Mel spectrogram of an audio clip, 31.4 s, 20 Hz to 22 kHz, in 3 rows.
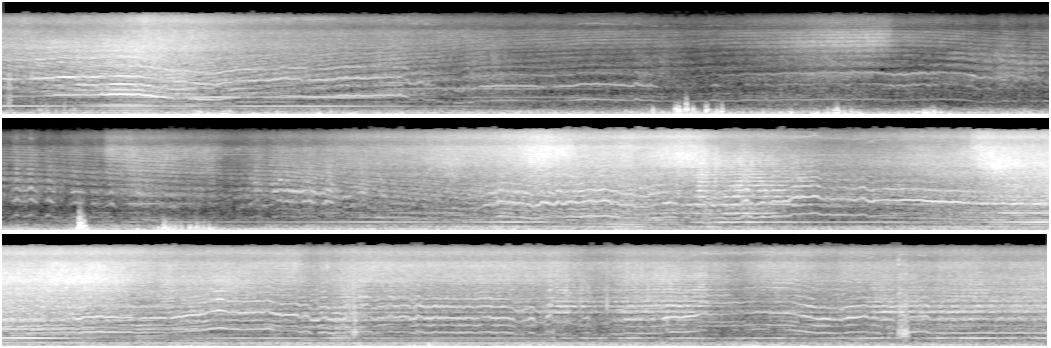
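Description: YUXIANG F09-S RC helicopter flying fast overhead: the electric motor and rotor whine swings up and down in pitch as it passes, twice. A few short low thumps come in the middle.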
